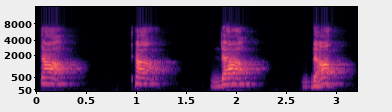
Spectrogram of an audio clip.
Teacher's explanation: पीछे वाले मसूड़े पे जीभ टच हो रही है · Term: मूर्धा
